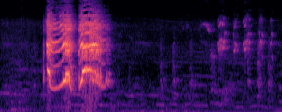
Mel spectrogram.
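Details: An old male green junglefowl gives a loud, hoarse two-syllable crow, both rasping parts close together. After a pause, faint short chirps from small birds follow.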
